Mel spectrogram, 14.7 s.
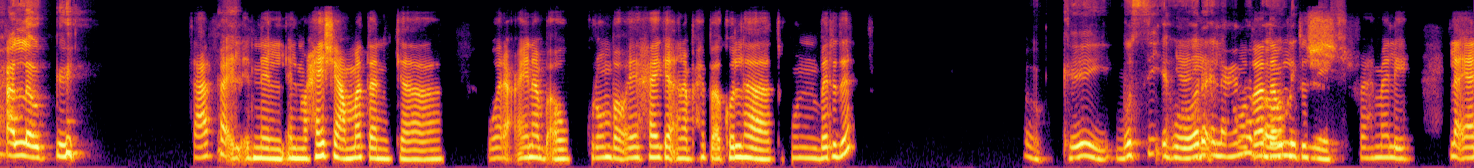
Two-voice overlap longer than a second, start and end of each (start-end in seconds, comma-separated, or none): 11.8-13.6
